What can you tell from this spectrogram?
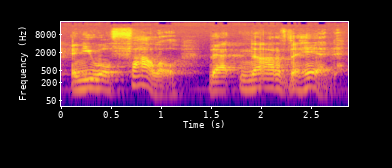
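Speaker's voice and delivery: ordinary talk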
